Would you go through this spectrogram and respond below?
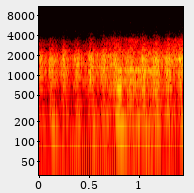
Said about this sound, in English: Oh? Wait. Wait a minute. The train's slowing down. Something's wrong.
